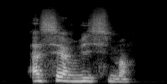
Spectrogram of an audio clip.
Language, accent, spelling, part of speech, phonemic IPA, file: French, Canada, asservissement, noun, /a.sɛʁ.vis.mɑ̃/, LL-Q150 (fra)-asservissement.wav
- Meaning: 1. enslavement 2. slavery 3. control engineering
